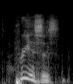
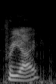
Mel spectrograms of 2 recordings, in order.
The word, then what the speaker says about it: Priuses: Here's this is totally undog related, but how do you say multiple Prius? Priuses. Priuses, not Prii.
